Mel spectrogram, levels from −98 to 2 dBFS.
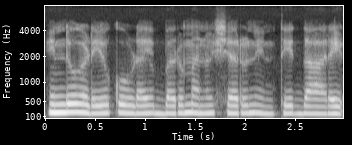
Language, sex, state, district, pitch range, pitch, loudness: Kannada, female, Karnataka, Bidar, 195-205 Hz, 200 Hz, -14 LUFS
